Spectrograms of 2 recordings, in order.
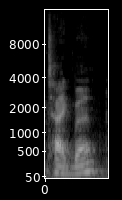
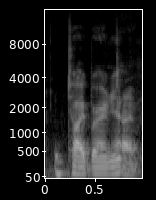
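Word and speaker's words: Tadhg Beirne: in Chicago is it can I am I pronouncing it wrong? Tagburn. Tyburn.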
